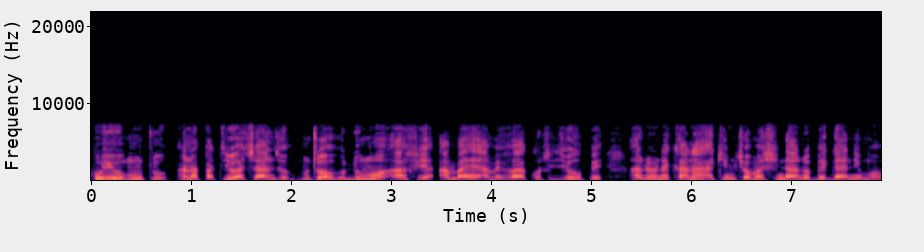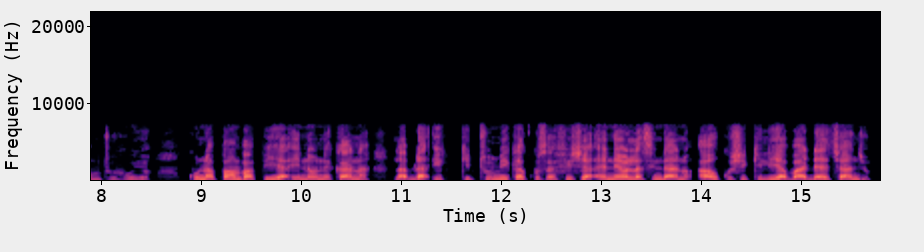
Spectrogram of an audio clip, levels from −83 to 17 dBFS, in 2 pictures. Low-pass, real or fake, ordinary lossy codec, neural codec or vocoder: 7.2 kHz; real; Opus, 64 kbps; none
